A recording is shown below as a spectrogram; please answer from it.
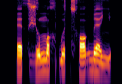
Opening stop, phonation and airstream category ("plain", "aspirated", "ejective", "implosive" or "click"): implosive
